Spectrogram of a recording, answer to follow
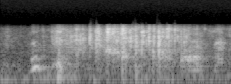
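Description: A rapid clicking rattle that lasts a little over a second, from a small handheld battery-powered gadget being fumbled after it slipped.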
